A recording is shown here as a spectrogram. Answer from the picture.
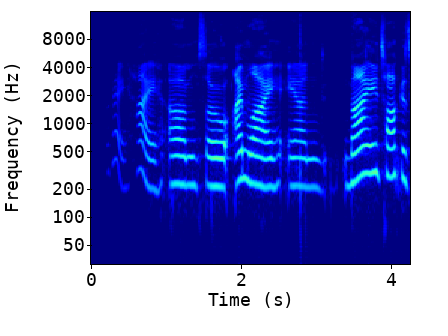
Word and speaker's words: Li: that's me um so my name is Li at rhymes with pi and I'm a grad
